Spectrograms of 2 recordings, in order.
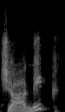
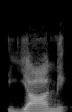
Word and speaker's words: Jannik: For instance, there is a name called Jannik. If we say it in English, we would call it as Janik, but it's not Janik. It is Yannik. Jannik is y.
